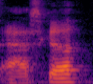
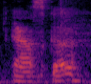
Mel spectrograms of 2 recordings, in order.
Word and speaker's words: Asuka: In WWE, her name is Asuka. Asuka.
